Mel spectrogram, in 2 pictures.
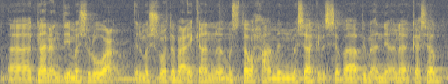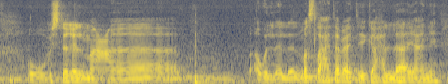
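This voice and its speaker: A man with a medium pitch speaks at a fairly slow pace. There is audible room echo and music in the background. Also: fairly even intonation. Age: 20s. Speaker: barber and entrepreneurship facilitator. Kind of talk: panel talk. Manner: halting.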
